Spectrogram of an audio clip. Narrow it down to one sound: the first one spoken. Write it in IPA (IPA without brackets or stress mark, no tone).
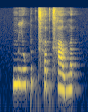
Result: m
